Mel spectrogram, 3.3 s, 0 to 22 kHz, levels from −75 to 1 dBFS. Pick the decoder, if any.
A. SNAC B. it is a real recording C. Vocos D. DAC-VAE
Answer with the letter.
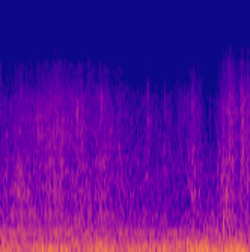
D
